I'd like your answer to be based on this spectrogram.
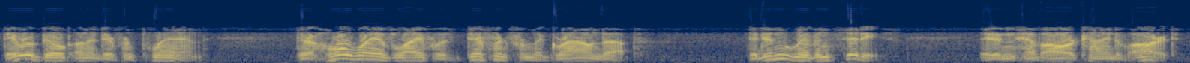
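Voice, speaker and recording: An actor playing a stubborn, haunted, tipsy professor who lectures deliberately and dramatically in a radio play. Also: male voice, lowish voice, very animated, husky, phone-quality sound. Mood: insistent. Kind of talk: old radio drama acting. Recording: band-limited old radio recording, echoey.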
